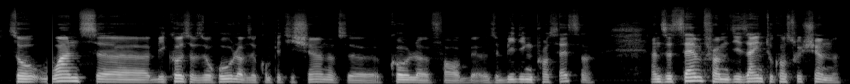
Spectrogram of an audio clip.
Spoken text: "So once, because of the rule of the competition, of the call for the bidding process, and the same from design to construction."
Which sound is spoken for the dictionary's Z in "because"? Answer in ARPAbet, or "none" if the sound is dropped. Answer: Z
